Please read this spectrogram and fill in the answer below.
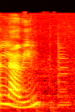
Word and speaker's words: lábil: Porque la palabra lábil lleva la mayor fuerza de voz en la penúltima sílaba.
